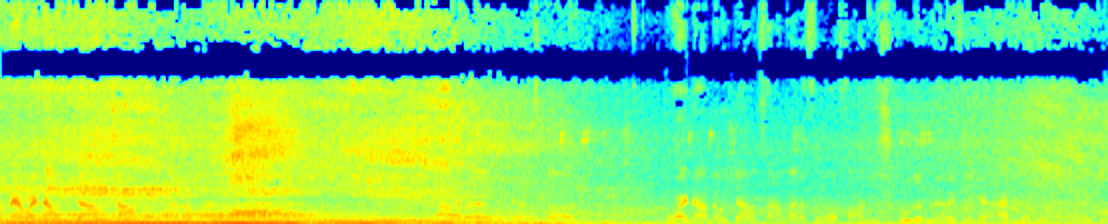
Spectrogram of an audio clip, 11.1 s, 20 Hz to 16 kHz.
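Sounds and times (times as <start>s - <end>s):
car engine driving past: 0.0s - 6.8s.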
